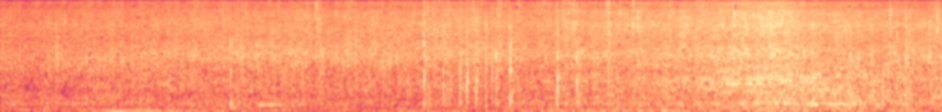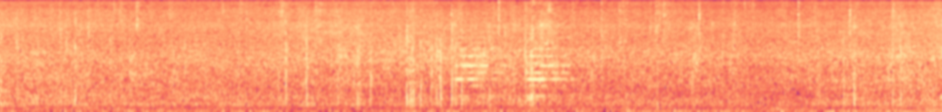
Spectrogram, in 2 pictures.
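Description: Steady rain falling on a wet city street, with many sharp drop taps on an umbrella held overhead. The noise swells louder about halfway through.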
